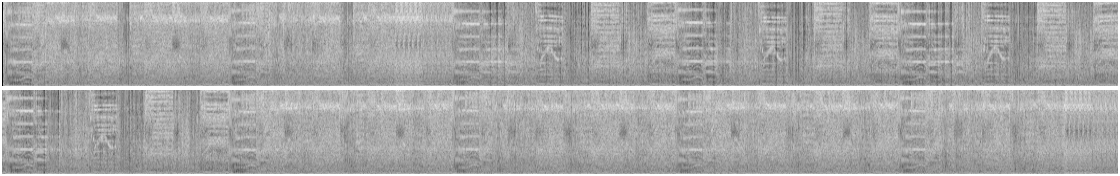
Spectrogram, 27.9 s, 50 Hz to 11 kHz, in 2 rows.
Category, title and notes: Music > Multiple instruments
harz break 172bpm
RC-20 with some FM modulators
172bpm, break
